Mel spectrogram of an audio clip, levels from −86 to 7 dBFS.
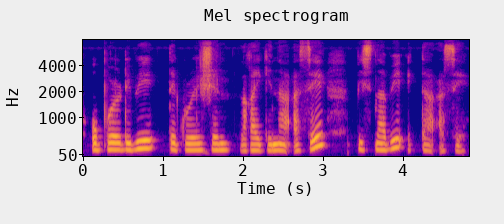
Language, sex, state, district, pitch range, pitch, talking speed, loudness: Nagamese, female, Nagaland, Dimapur, 155-195 Hz, 170 Hz, 135 wpm, -16 LUFS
